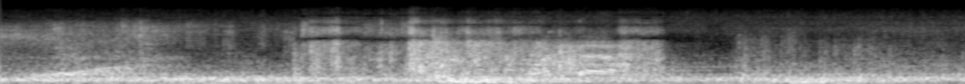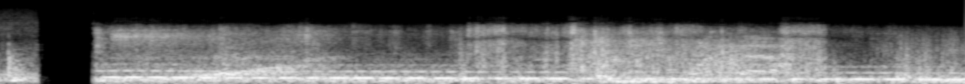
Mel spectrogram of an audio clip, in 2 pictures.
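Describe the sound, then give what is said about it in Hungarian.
A loud, dense rumbling roar breaks off briefly, then returns under a steady humming tone that slowly sinks lower in pitch like a machine powering down, a sound effect added for the Millennium Falcon leaving hyperspace, while a voice exclaims twice. “Aztán viszont ez a jelenet kapott egy ilyen egyre mélyülő hangeffektet, mint amikor egy gép leáll.”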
